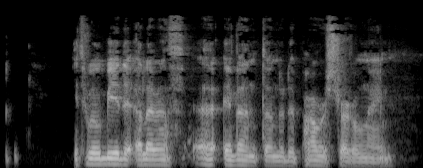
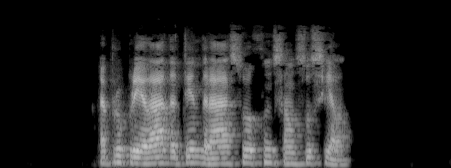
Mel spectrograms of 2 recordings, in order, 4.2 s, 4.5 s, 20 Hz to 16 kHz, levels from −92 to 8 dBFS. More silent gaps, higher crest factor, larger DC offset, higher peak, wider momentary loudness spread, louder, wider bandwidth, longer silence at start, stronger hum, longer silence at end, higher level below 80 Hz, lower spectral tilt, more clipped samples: neither; about the same, 18 dB vs 22 dB; neither; second, -8 dBFS vs -4 dBFS; about the same, 11 LU vs 11 LU; second, -25 LUFS vs -22 LUFS; first, 11.5 kHz vs 9.2 kHz; second, 0.05 s vs 1 s; neither; second, 0.3 s vs 1 s; first, -60 dBFS vs -68 dBFS; about the same, -4 dB/octave vs -4.5 dB/octave; neither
